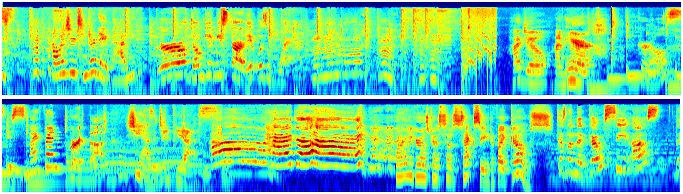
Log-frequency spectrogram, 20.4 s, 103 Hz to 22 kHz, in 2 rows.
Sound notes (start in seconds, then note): 0.0 Patty chuckles; 6.4 record screeching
